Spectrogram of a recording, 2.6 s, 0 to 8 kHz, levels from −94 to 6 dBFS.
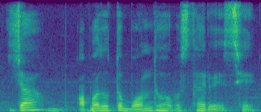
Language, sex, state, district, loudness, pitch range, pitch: Bengali, male, West Bengal, Alipurduar, -19 LUFS, 130-160 Hz, 145 Hz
